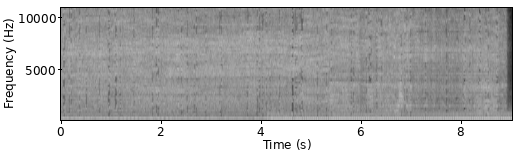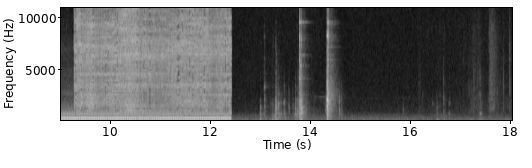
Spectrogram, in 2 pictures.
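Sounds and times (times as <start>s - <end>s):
sandblast gun hissing: 0.0s - 12.5s.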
